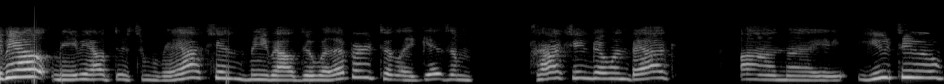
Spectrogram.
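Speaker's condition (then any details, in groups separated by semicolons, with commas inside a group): Cerebellar ataxia; caused by brain bleed, unsteady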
